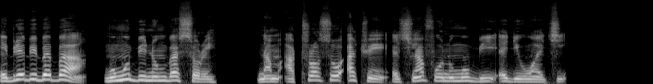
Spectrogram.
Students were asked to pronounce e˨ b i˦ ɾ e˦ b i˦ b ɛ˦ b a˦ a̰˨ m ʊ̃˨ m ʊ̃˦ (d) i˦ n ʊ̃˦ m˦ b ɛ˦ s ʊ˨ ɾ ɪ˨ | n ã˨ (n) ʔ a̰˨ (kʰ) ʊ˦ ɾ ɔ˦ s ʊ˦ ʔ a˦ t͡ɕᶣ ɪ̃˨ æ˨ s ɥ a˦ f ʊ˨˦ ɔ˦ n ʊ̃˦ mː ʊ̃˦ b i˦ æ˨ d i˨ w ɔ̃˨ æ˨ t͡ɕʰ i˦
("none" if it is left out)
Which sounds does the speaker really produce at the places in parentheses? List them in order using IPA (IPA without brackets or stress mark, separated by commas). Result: b, m, tʰ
